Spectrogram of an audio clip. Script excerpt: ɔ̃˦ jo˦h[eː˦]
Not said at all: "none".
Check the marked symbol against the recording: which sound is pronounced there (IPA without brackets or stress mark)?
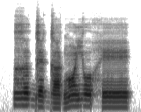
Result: eː˧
